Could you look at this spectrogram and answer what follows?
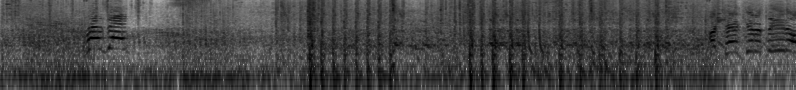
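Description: Rapid bursts of sci-fi gunfire in the video game Mass Effect Andromeda, a dense rattling fusillade of repeated shots over steady background noise, with voices talking over the combat.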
